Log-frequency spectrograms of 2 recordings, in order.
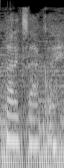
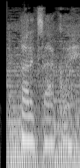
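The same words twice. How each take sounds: The two takes are said the same way.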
